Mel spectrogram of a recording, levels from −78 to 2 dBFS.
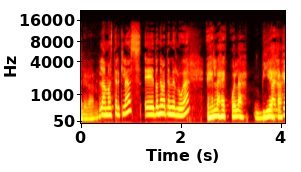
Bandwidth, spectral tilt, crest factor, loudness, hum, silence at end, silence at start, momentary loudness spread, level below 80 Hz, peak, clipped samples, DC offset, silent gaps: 15.5 kHz; -5 dB/octave; 12 dB; -14 LUFS; none; 0 s; 0 s; 7 LU; -50 dBFS; -2 dBFS; under 0.1%; 0.6%; none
